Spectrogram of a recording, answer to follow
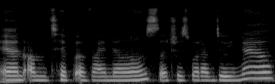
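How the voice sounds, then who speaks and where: Her voice has a dark, mellow tone at medium pitch. The woman speaks at a moderate pace. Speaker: makeup youtuber. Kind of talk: makeup tutorial. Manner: slurring words; casual, filler-heavy.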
